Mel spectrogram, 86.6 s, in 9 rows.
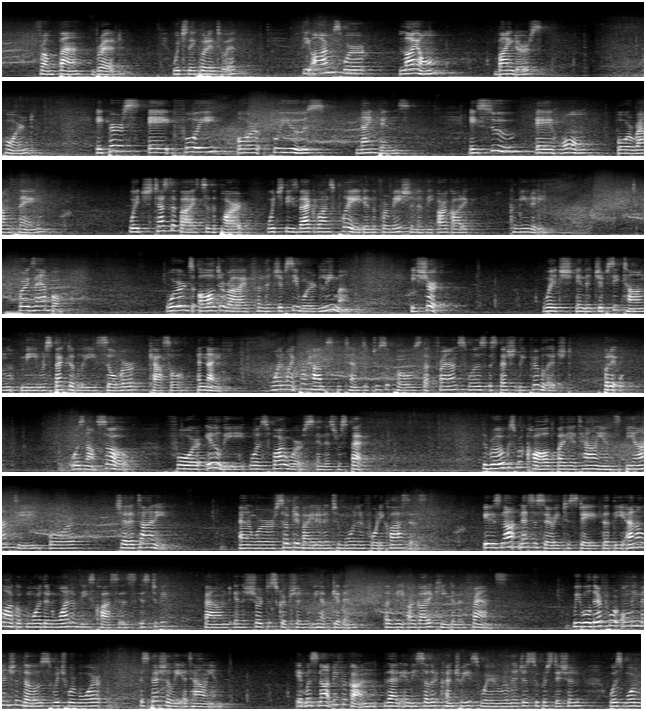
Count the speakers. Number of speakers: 1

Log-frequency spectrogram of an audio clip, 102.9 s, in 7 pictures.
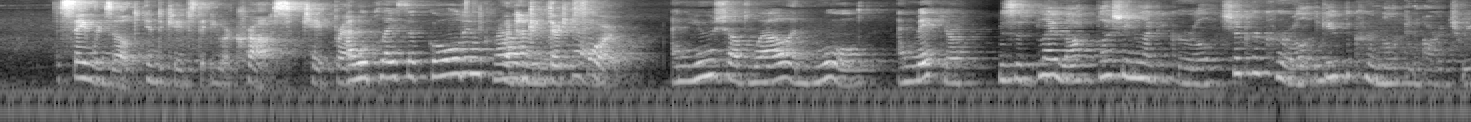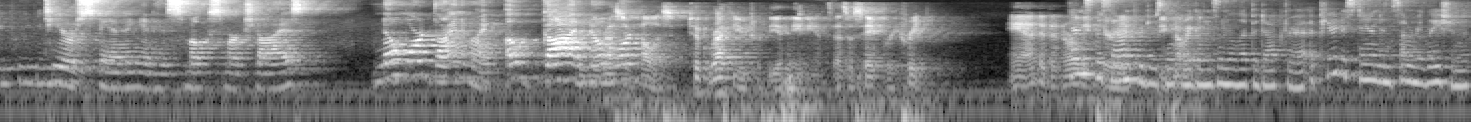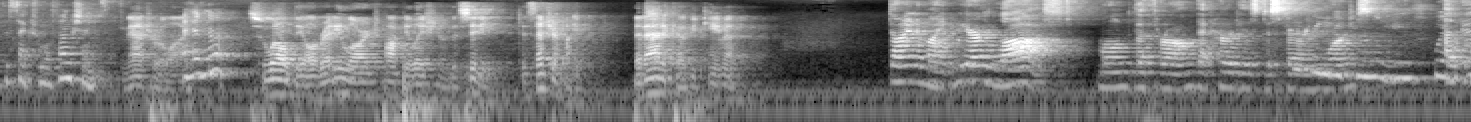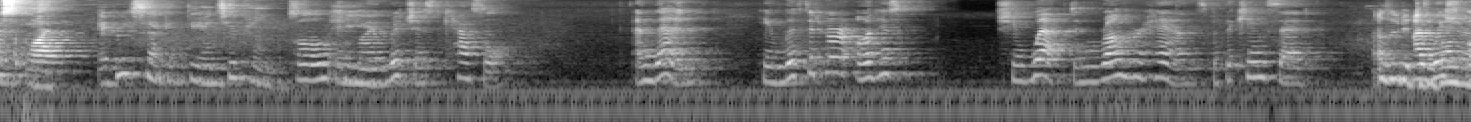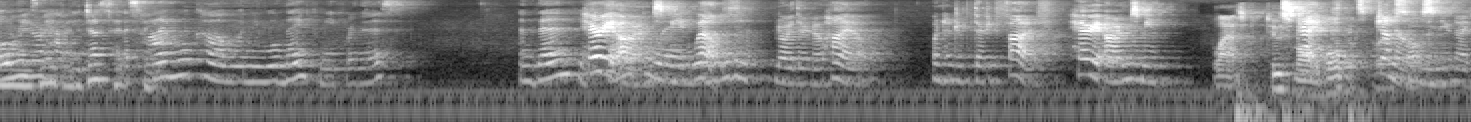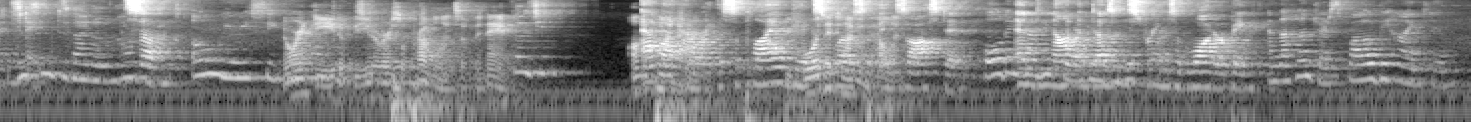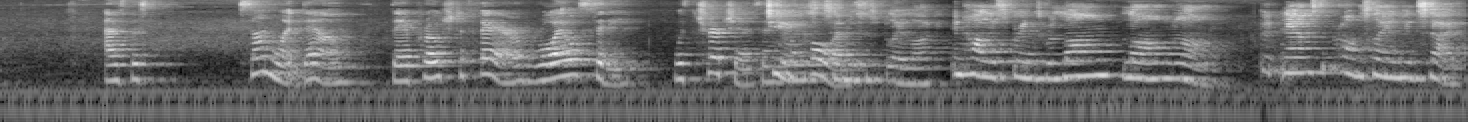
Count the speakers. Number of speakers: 6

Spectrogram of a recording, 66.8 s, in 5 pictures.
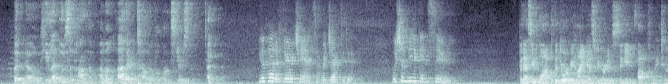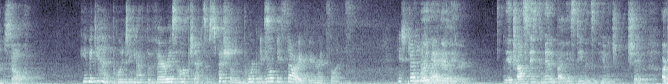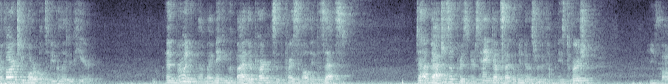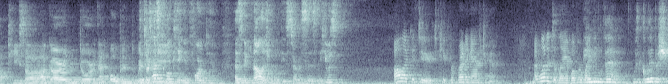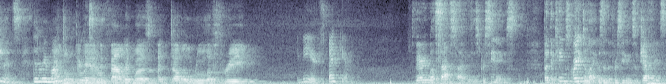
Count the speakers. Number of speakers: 4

